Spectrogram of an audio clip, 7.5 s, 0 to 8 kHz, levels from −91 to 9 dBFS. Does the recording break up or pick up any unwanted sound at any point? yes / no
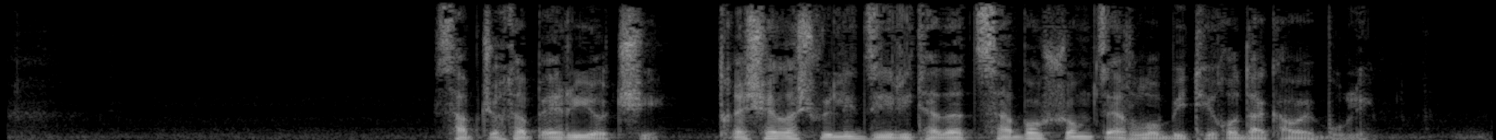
no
